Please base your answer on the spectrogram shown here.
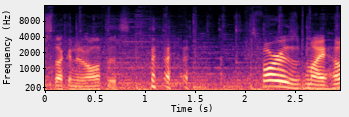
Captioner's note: laughs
